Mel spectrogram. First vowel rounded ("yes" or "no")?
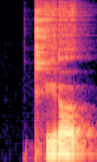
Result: no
